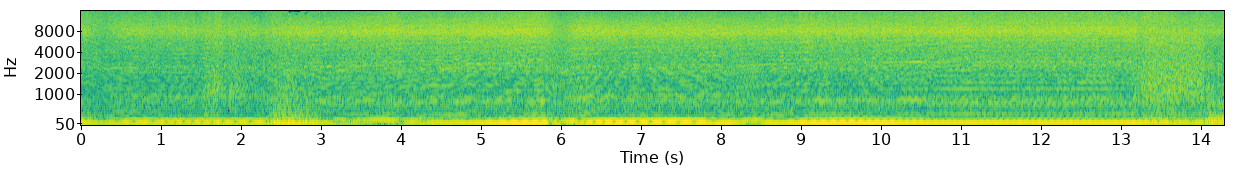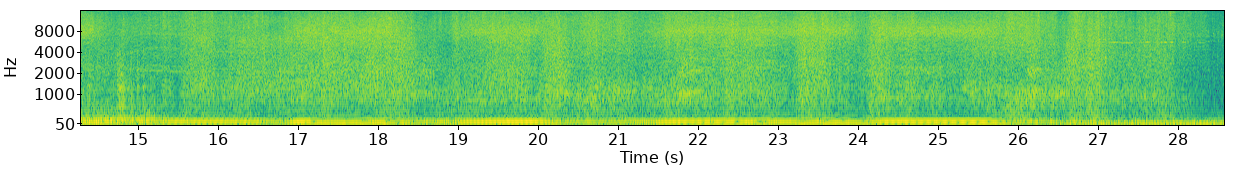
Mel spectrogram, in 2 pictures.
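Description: A motorcycle engine drones steadily and rises and falls as it shifts gears.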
